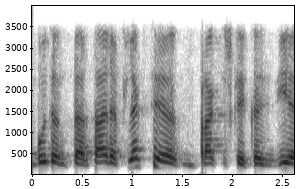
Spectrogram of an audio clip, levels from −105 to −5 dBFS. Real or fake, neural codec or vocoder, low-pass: real; none; 3.6 kHz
